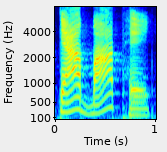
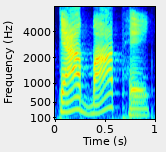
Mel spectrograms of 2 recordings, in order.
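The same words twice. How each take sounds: First: It is said as admiring praise. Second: The same.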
